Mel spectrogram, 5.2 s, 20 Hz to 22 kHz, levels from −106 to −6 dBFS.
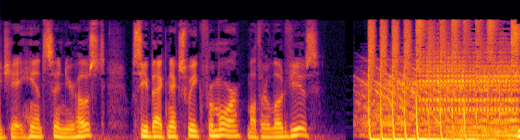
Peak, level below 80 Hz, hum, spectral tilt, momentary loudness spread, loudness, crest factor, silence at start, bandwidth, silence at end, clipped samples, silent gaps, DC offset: -2 dBFS; -22 dBFS; none; -4.5 dB/octave; 9 LU; -18 LUFS; 14 dB; 0 s; 12.5 kHz; 0 s; under 0.1%; none; under 0.1%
